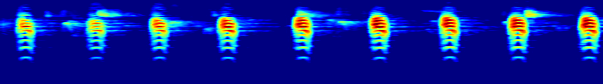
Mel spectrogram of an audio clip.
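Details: Nine nasal, tinny notes from a red-breasted nuthatch, evenly spaced about every third of a second, with faint softer notes between.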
